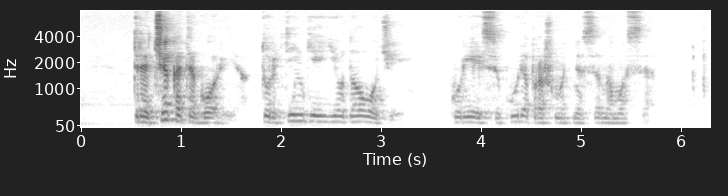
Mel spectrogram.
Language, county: Lithuanian, Panevėžys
